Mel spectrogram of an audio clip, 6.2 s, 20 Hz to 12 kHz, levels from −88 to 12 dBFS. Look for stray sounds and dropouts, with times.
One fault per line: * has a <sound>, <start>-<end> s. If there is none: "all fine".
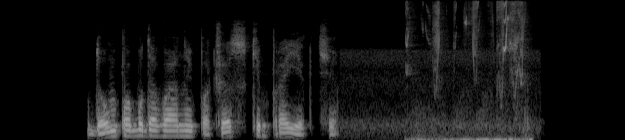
* has a squeak, 4.0-5.3 s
